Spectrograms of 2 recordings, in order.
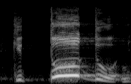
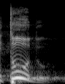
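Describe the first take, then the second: First: "tudo" stretched very slow and louder; slow, loud call on "tudo"; drawn-out emphasis. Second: "tudo" yelled out full volume; preacher's loud cry of "tudo"; shouted. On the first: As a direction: hold out "tudo" for the crowd to echo. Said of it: "diga tudo". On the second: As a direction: shout "tudo" to lead the congregation. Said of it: "grita aí". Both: Shown as a demonstration.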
